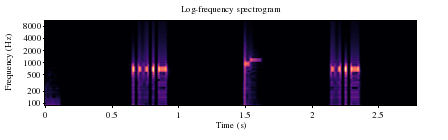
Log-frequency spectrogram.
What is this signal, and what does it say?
Morse code, heard as a keyed tone, about 50 wpm, 690 Hz. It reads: 4 V
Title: Single Letter-Number - Rapid-Fire 50wpm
